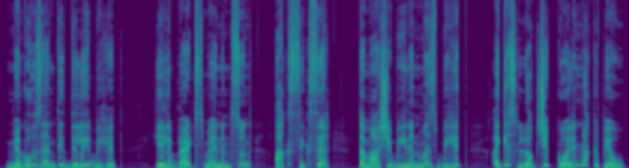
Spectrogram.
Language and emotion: Kashmiri, surprised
